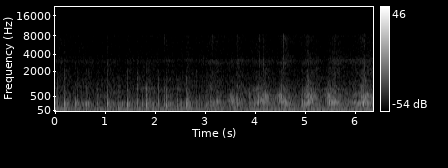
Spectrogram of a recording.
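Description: Fingertips and nails tap the green lid and sides of a small clear plastic case with a boxed product inside. The result is a steady run of soft, quick, hollow clicks and taps with short ring, lower and warmer toward the end.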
